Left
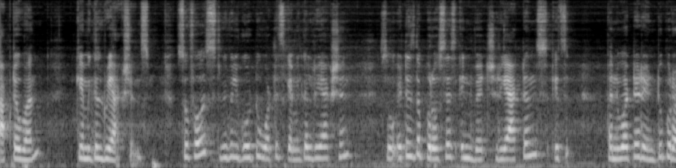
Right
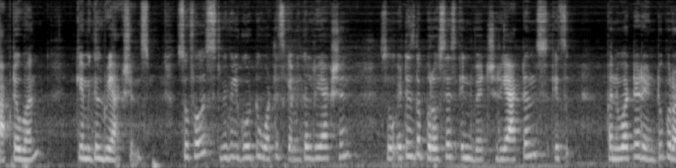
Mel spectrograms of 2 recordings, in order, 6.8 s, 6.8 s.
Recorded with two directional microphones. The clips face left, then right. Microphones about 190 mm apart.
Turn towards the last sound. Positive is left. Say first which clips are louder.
# left 3 dB
turn(degrees=15)  # may be behind; listen again after turning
